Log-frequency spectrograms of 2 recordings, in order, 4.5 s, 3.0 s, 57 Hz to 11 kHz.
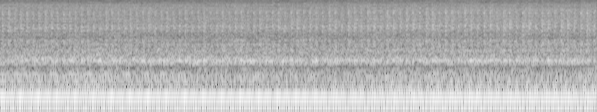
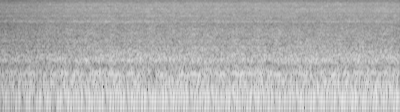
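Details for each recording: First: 1995 BMW E38 740i M60B40 V8, first start after replacing the timing chain tensioner without priming it with oil: rapid metallic clatter over idle that settles after about six seconds as the tensioner fills with oil. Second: 1995 BMW E38 740i M60B40 V8 idling after timing chain tensioner and camshaft position sensor replacement: steady, even hum with no knocks, ticks or rattles; normal idle, running a little rich.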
